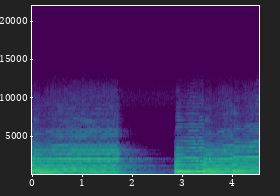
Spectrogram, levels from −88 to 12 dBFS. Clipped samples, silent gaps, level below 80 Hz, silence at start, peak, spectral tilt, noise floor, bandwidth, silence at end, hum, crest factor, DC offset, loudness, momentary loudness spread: under 0.1%; none; -56 dBFS; 0 s; -4 dBFS; -6 dB/octave; -55 dBFS; 10.5 kHz; 0 s; none; 16 dB; 0.3%; -19 LUFS; 6 LU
